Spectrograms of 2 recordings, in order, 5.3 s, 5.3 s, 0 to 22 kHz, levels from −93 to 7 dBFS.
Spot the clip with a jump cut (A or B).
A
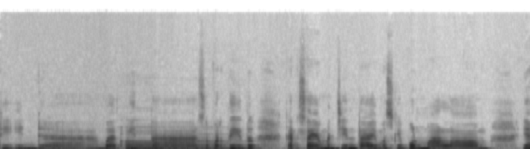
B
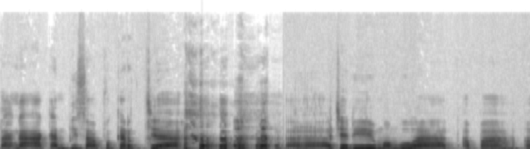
B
